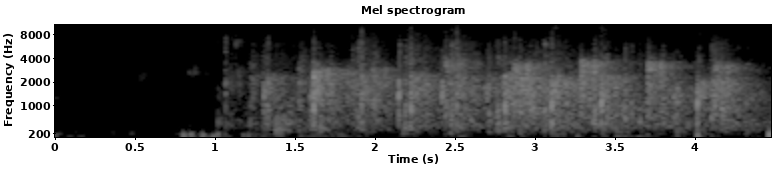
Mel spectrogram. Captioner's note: applause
